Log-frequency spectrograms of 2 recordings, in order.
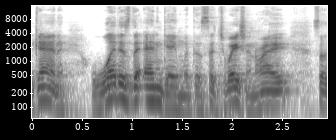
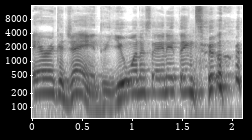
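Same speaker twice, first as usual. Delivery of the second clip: loud, teasing invitation; mock invitation, up high and louder; teasing higher call-out; 6 semitones higher, 4 dB louder than usual. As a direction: egg her on, playfully. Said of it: "I'm like".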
